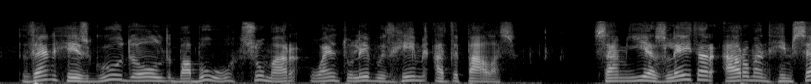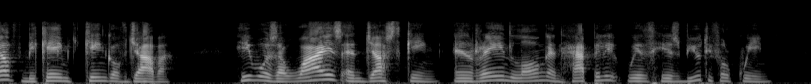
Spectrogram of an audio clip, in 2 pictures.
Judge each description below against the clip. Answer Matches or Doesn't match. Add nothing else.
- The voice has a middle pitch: Matches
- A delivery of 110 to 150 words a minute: Matches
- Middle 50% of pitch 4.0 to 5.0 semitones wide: Matches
